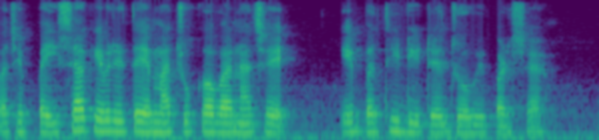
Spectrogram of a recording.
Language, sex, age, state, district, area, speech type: Gujarati, female, 30-45, Gujarat, Kheda, urban, spontaneous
